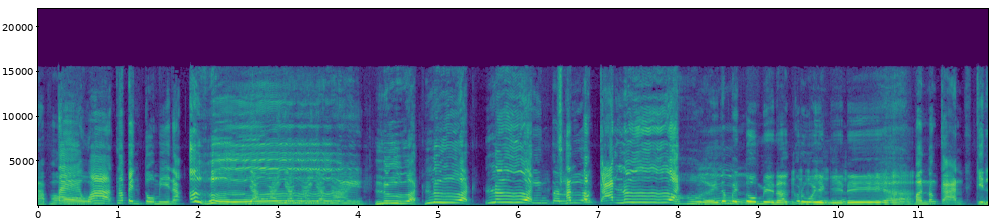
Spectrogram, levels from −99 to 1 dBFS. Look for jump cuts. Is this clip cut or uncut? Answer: cut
